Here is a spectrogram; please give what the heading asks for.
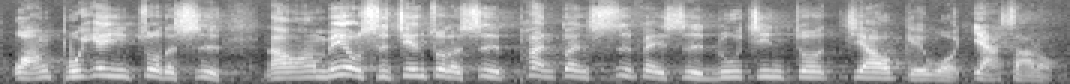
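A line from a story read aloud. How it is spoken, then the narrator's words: Public proclamation. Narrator (Chinese): 亚沙龙在城门口当中对所有人说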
